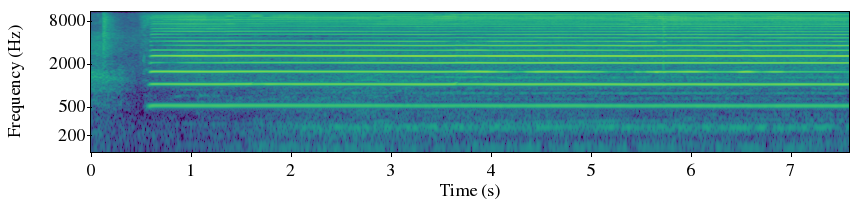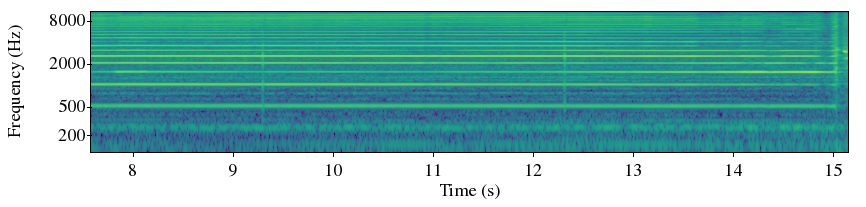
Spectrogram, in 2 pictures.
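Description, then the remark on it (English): A love tuner whistle is blown, sounding one steady, bright tone at 528 hertz, rich in overtones and held unbroken at the same pitch for about fourteen seconds, with a soft, low murmur of people humming together underneath. “It's called a love tuner, by the way.”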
